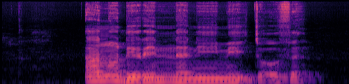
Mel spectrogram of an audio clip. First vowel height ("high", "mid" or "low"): low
